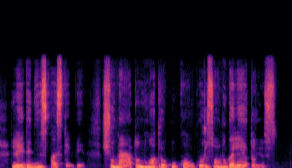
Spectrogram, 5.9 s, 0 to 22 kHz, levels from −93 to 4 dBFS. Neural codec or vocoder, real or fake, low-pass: codec, 44.1 kHz, 3.4 kbps, Pupu-Codec; fake; 14.4 kHz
